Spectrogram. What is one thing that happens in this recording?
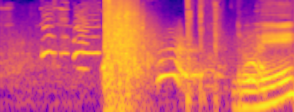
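A revolver fires a single loud shot.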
